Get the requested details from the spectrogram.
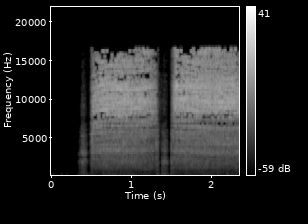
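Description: A snake, Olle, hisses twice from a tree in the jungle: two loud, sharp bursts of airy, high-pitched hissing, each close to a second long, separated by a brief pause, with no voices.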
